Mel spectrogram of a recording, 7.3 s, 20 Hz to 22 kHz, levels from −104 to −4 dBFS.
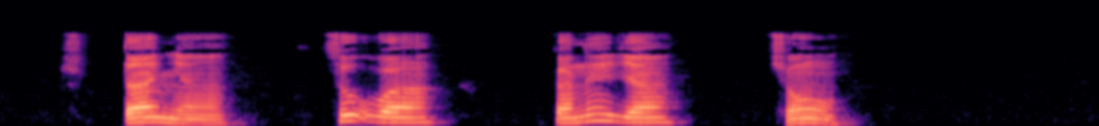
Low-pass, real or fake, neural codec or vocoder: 7.2 kHz; real; none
